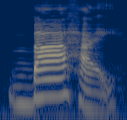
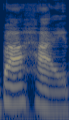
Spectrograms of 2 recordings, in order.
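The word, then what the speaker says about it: bahay: Bahai. Bahai. You might notice that the spelling is a y at the end. So it looks like bahi, but it's pronounced bahigh. That a y combination is bahi.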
